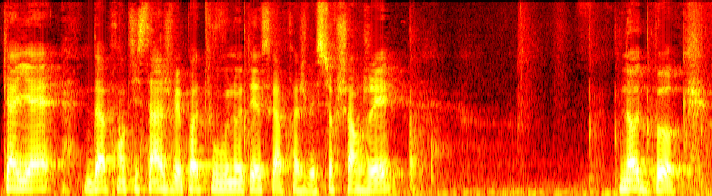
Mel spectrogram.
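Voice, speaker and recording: A man gives an English lesson in in a chatty, lively way. His voice sits at an average pitch for a man, and he slows right down to sound out English words for his learners. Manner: lively teacher, spells out English words slowly for pronunciation. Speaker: English teacher. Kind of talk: video lesson.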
